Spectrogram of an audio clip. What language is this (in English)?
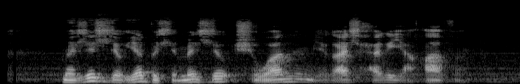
Kabardian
